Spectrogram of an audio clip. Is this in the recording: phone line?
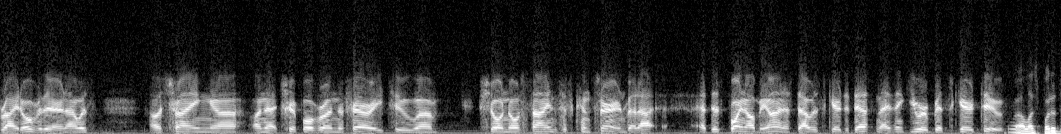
yes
